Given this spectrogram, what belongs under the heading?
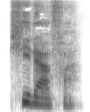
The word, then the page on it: g: letter; Spanish alphabet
